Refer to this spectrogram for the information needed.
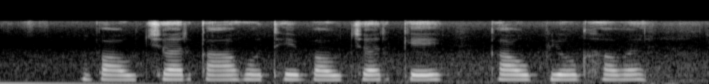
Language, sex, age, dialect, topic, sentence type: Chhattisgarhi, female, 18-24, Western/Budati/Khatahi, banking, question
